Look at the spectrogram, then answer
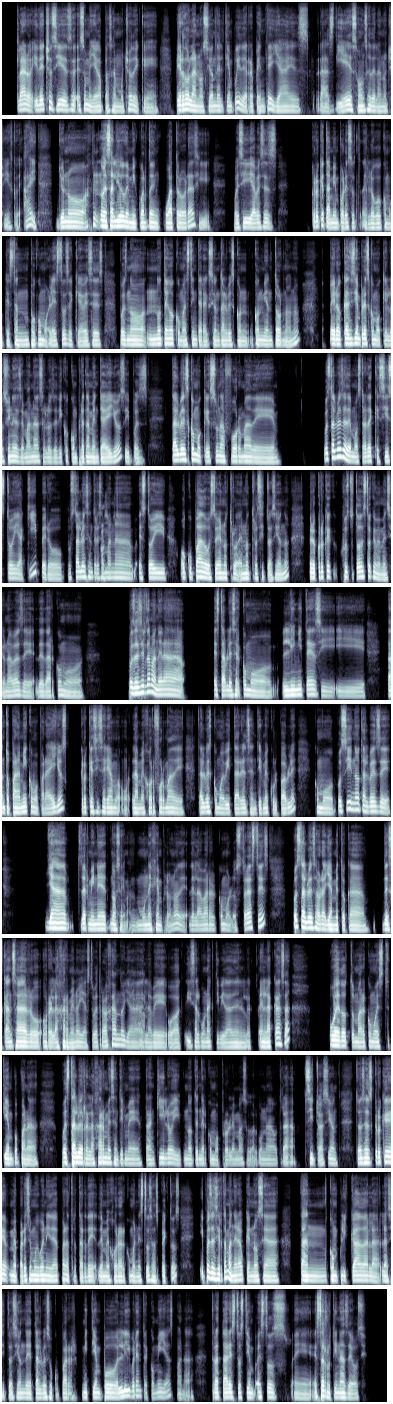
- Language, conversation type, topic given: Spanish, advice, Cómo crear una rutina de ocio sin sentirse culpable
- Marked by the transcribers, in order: chuckle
